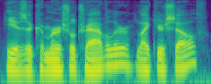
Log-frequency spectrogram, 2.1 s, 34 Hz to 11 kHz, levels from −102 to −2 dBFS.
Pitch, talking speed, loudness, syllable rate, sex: 105 Hz, 200 wpm, -16 LUFS, 6.2 syllables/s, male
